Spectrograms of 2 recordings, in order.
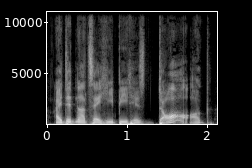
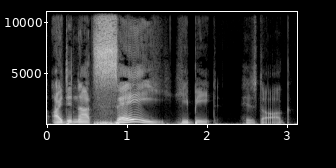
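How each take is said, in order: First: The stress is on the word dog. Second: The stress is on the word say.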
